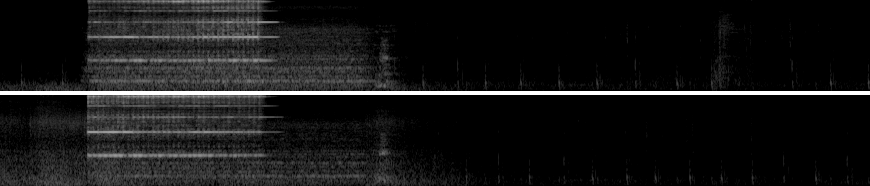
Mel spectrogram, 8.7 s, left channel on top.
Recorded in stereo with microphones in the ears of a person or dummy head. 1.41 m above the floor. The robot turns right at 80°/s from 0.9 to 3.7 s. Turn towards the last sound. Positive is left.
turn(degrees=-65)  # may be behind; listen again after turning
